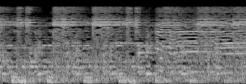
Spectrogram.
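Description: Live folk band music: clarinets playing a sustained melody over a steady hand-drum beat.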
